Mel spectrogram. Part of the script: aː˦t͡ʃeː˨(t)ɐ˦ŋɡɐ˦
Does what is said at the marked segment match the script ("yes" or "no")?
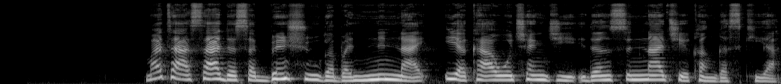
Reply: no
